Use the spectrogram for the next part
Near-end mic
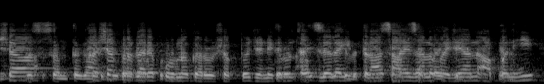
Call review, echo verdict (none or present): present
